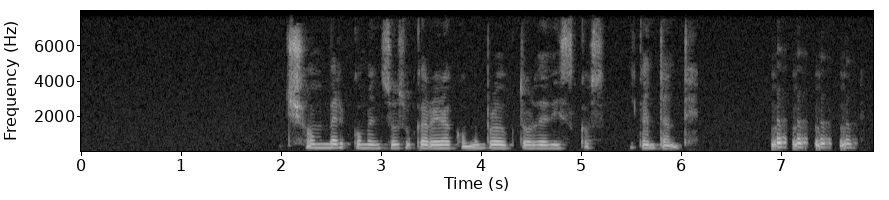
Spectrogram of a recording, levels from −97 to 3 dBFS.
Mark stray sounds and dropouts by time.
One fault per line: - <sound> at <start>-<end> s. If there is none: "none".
- laugh at 6.9-7.8 s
